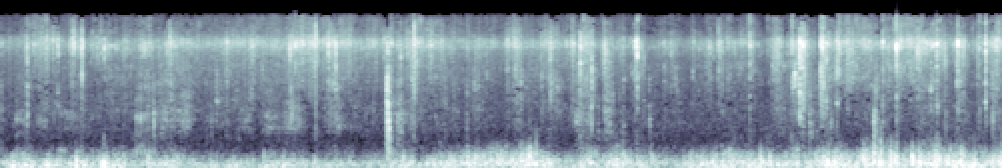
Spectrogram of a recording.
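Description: Lambs crowding and eating at a metal feed trough: scattered clicks, knocks and scuffs of hooves and feed, over a steady low rumble.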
